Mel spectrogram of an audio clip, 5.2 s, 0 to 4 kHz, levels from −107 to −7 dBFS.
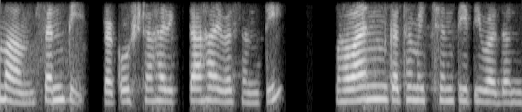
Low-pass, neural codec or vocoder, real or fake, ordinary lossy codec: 3.6 kHz; vocoder, 44.1 kHz, 128 mel bands every 256 samples, BigVGAN v2; fake; none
